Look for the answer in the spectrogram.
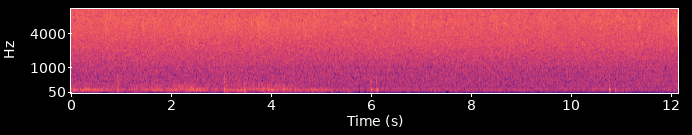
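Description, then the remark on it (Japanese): Steady, dense hiss of heavy afternoon rain in Singapore pours continuously, with a faint low rumble of thunder beneath it early on; no one speaks. “雷の音とか聞こえます”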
